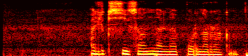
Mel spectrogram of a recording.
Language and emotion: Russian, neutral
